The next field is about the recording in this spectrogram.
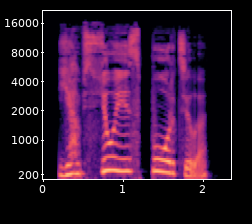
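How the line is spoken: Sobbing. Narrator (Russian): всхлипывала

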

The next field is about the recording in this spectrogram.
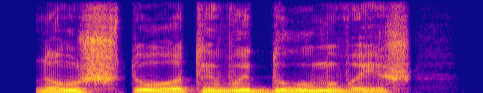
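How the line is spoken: Embarrassed grumbling. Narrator (Russian): пробурчал викинг, смущенный своим побегом

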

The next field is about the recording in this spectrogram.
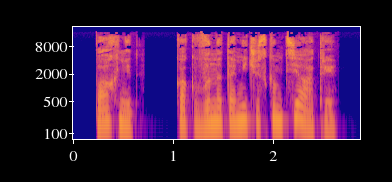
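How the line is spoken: Boy whispering. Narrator (Russian): шепнул мальчишка

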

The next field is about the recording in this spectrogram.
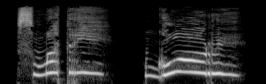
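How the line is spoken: Squealing into ear. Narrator (Russian): визжала она зайцу в ухо

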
